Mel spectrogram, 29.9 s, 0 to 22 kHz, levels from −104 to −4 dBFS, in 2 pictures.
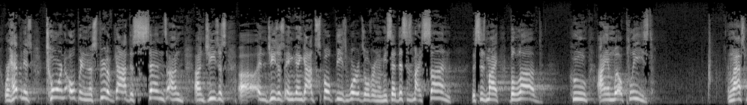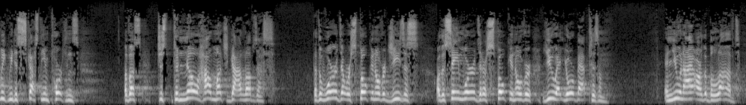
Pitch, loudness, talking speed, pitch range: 225 Hz, -24 LUFS, 170 wpm, 210-250 Hz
